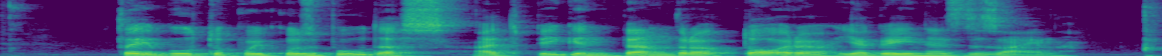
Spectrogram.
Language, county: Lithuanian, Kaunas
